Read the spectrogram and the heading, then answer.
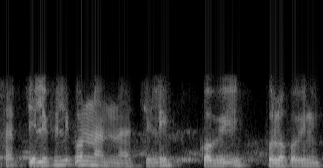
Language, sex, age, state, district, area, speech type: Odia, male, 18-30, Odisha, Mayurbhanj, rural, conversation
